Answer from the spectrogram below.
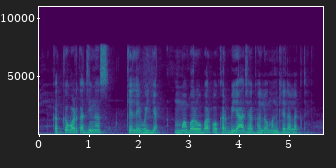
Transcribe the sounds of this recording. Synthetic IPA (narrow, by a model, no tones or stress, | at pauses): kət̪̚kobəɽ̤kad͡ʒiːnəskeleʋəjamɐ̃bəɾoːbəɾoːkʰəɾbijaːd͡ʒʱaɡʱɐlomənkʰeːlalɐɡt̪e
